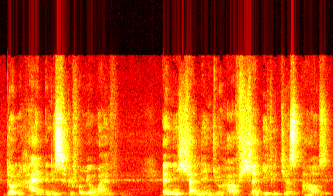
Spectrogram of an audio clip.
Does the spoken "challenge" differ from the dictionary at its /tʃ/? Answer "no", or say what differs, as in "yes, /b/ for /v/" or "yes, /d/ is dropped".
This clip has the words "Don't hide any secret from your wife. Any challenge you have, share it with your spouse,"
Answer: yes, /ʃ/ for /tʃ/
